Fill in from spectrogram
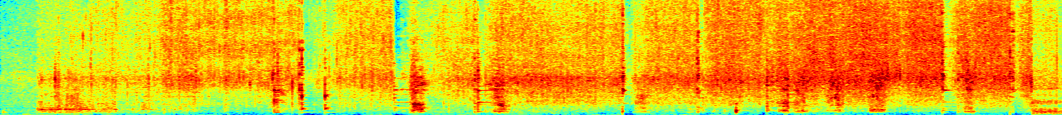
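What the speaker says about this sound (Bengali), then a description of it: "এখানে ক্যাপসিকাম আছে, মটরশুঁটি আছে আর কাজু কিশমিশ সব একসঙ্গেই ভেজে নেব।" Capsicum, peas, cashews and raisins fry together in a pan for fried rice, giving a continuous close sizzle with frequent sharp scrapes and clinks of a spoon stirring through the mix.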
